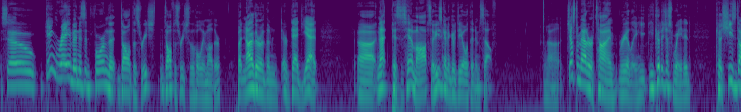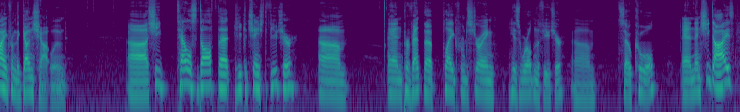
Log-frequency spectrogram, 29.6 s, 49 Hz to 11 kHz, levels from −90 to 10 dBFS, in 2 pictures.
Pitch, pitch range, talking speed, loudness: 120 Hz, 105-155 Hz, 175 wpm, -34 LUFS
